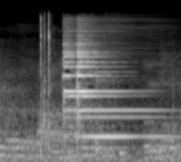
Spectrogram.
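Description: A mouse-click sound effect, then a bright bell ding that rings out and fades over about a second: the sound effects of an on-screen subscribe button and notification-bell animation.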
